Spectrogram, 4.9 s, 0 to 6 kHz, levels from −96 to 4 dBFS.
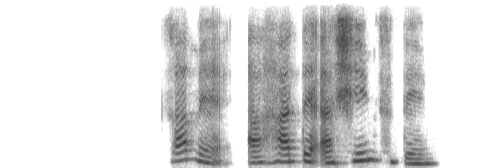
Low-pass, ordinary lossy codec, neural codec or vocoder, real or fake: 5.4 kHz; Opus, 32 kbps; codec, 16 kHz, 8 kbps, FreqCodec, larger model; fake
